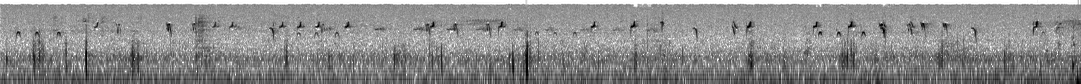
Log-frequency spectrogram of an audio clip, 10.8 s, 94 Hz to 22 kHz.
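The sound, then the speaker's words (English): Many short, high chirping calls from a flock of birds hanging around a net where a male has just been caught, overlapping from several birds at once, over a steady low rumble and occasional soft thumps. “One of them and just got the male in the net, and he'll be bird number 436, and the rest of the flock is hanging around here.”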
